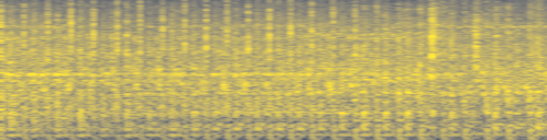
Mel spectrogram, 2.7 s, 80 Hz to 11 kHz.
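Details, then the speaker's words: Honda CX500 at idle, engine not run in years, after a timing cam swap to fix no spark: a sharp, even puffing tick about 7–8 times a second over a steady idle from leaking exhaust gaskets. The temperature gauge is dead and the water pump is leaking. "So, I got it sitting here idling. Other than the exhaust gaskets leaking, one thing I noticed that the temperature gauge isn't working."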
